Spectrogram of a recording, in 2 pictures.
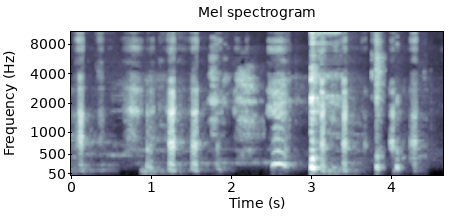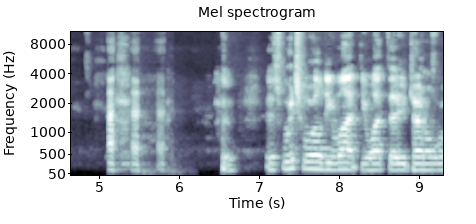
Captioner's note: laughs heartily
